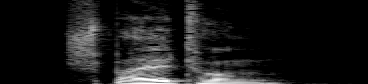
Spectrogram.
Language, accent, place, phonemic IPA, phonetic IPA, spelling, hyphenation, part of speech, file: German, Germany, Berlin, /ˈʃpaltʊŋ/, [ˈʃpaltʰʊŋ], Spaltung, Spal‧tung, noun, De-Spaltung.ogg
- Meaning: 1. division 2. splitting 3. fission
